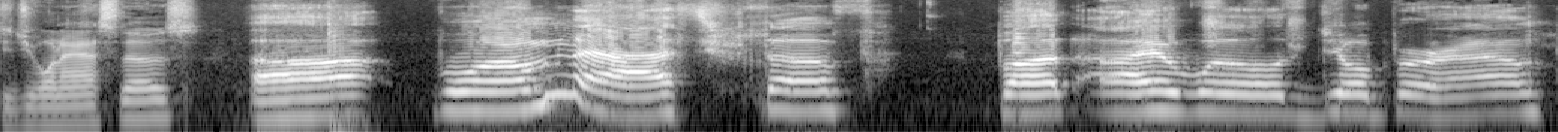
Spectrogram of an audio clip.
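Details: Man with Friedreich's ataxia, a neurological disease affecting balance and coordination that also affects his speech; ataxic dysarthria.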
